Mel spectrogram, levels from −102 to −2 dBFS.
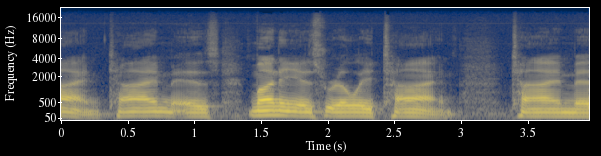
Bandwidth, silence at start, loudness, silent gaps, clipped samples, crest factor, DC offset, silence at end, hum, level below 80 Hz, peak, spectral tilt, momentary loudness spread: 16.5 kHz; 0 s; -22 LUFS; none; under 0.1%; 18 dB; under 0.1%; 0 s; none; -52 dBFS; -2 dBFS; -7 dB/octave; 11 LU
